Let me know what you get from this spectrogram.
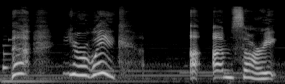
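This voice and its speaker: High-voiced, gentle young traveler. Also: female voice, big pitch swings, unhurried, faint music behind, exaggerated voice. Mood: apologetic, concerned. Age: young adult. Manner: hesitant, soft-hearted, earnest. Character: gentle, earnest, apologetic young woman traveler. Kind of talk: video game voice acting.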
